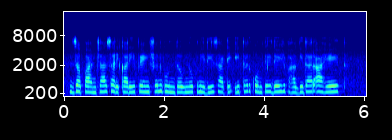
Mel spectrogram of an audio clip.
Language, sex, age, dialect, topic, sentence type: Marathi, female, 25-30, Varhadi, banking, statement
